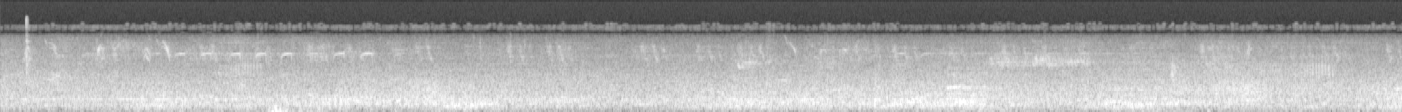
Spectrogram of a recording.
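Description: Faint outdoor ambience with scattered distant bird chirps, including a quick run of short even ticks about two seconds in.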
